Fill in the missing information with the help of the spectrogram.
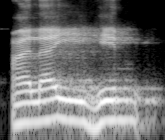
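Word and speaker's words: عليهم: Sesudah kena bunyi i atau y, alai, langsung ke him. Alaihim.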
